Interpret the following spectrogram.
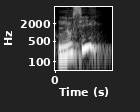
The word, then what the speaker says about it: Nusii: person who has a very nice project called Nusii.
